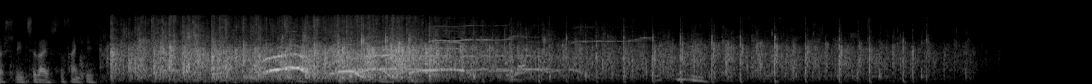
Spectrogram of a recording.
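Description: A large audience claps loudly.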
